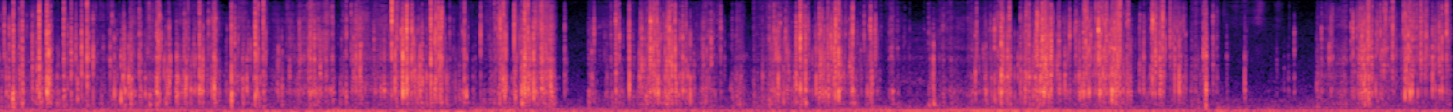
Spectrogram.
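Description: A small, colorful, crinkly plastic sweets packet, partly full, is crinkled and squeezed with fingers, giving dense, bright crackling and rustling in uneven bursts with brief quieter gaps. A steady low hum runs underneath throughout.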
